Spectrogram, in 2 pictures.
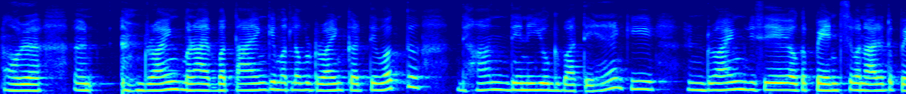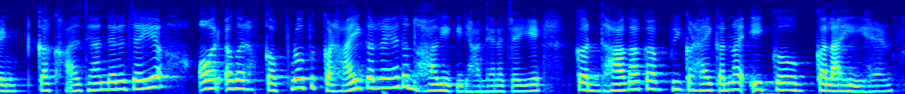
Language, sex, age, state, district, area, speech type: Hindi, female, 18-30, Uttar Pradesh, Jaunpur, urban, spontaneous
